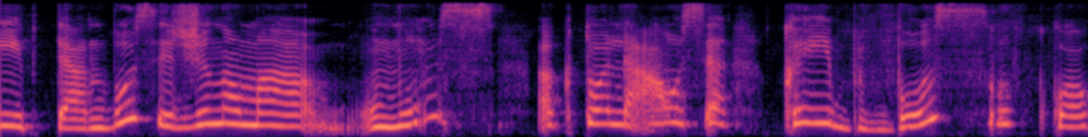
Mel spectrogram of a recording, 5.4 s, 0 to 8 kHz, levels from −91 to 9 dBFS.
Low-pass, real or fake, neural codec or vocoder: 7.2 kHz; fake; codec, 16 kHz, 4.8 kbps, FACodec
